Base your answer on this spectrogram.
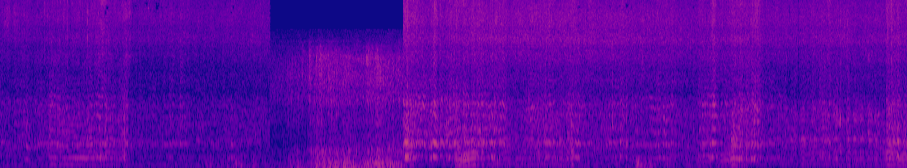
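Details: Hornet hunting carrion flies in the Eifel region of Germany, a steady low buzzing hum of wings that wavers in pitch, with a louder rumbling burst partway through.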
